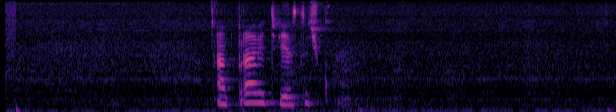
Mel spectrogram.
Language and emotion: Russian, neutral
